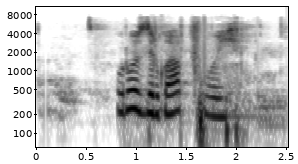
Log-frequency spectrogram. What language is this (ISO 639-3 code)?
kin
